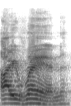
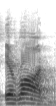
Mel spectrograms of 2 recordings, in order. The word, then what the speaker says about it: Iran: It's not Iran. They didn't run. It's Iran. I have to say it properly.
